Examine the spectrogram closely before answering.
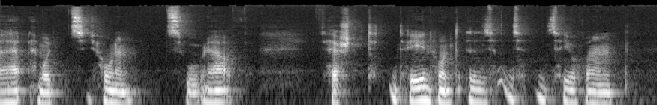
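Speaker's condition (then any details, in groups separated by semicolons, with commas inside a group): Stuttering; stuttering since primary school, grandfather stutters, mother stutters very slightly; ongoing at 27, has worked much on stuttering, severity varies day to day; blocks from slight to very strong, strong blocks cramp whole upper body, repetitions, fillers, singing freer; prolonged sounds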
